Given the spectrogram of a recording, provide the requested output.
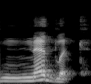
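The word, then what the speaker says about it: Knedlik: how you pronounce it i thought it was nedlic k-n-e-d-l-i-k oh maybe i missed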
